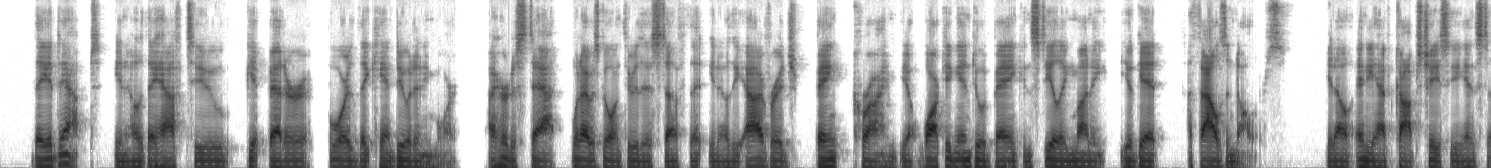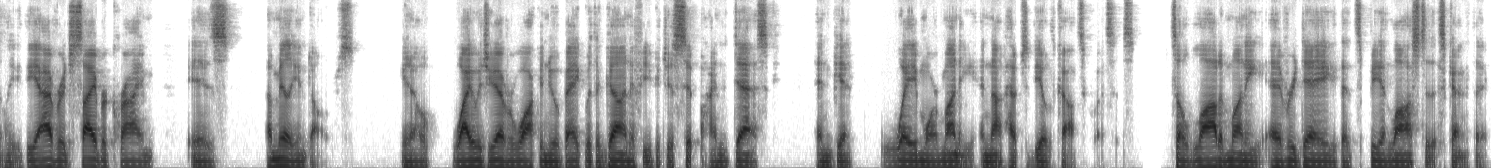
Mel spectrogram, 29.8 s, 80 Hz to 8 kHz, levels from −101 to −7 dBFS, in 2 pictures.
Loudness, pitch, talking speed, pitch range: -26 LUFS, 85 Hz, 225 wpm, 80-90 Hz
